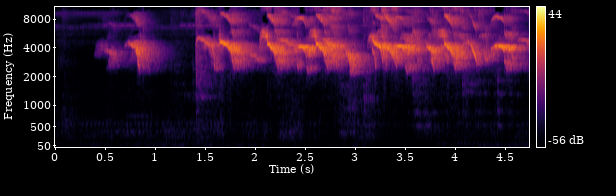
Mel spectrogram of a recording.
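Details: A few soft chick cheeps open, then the whole group bursts into continuous high, descending chirping.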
